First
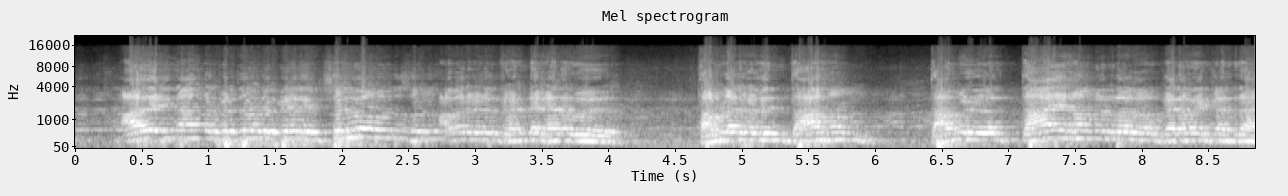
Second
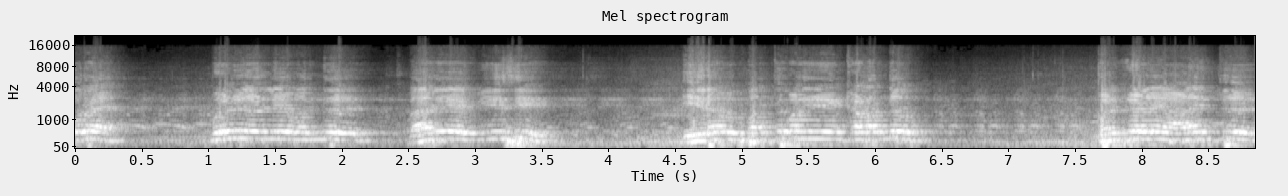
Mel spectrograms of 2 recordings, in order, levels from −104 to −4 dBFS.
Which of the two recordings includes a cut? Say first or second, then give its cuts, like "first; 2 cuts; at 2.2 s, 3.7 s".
first; 1 cut; at 2.8 s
